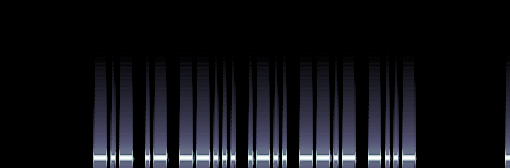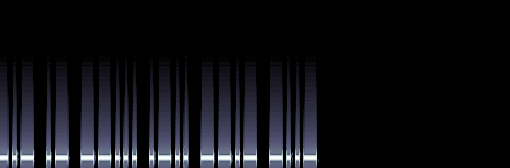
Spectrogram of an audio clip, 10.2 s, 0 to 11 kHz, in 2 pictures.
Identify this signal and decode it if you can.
Morse code, heard as a keyed tone, about 28 wpm, 700 Hz. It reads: KA7LQX KA7LQX
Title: USA Call Signs - 6 Characters - Repeated 2x - 28wpm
